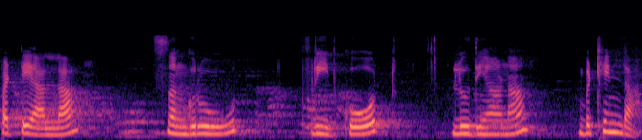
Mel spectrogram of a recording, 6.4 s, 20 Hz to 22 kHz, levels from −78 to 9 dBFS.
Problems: continuous background conversations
